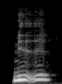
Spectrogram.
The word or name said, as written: middel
